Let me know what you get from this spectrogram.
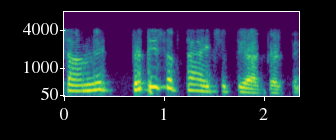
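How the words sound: The stress falls on 'prati saptah'. It is done every week, not every day. "यदि प्रति सप्ताह पर जोर दे रहे हैं"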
